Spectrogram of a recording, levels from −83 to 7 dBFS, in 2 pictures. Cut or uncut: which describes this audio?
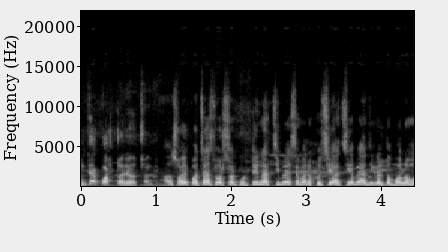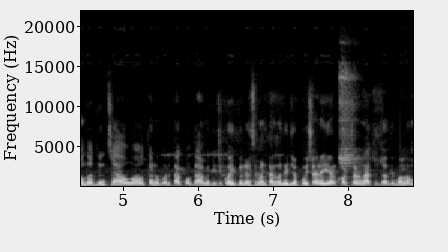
cut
